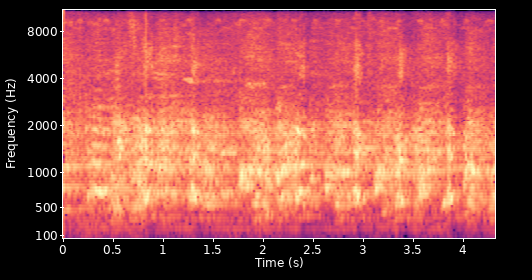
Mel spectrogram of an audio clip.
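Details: A steady volley of rapid barks, about two per second, from young German Shepherd Echo while practicing blinds in a Schutzhund 1 protection routine; the barking ends abruptly.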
